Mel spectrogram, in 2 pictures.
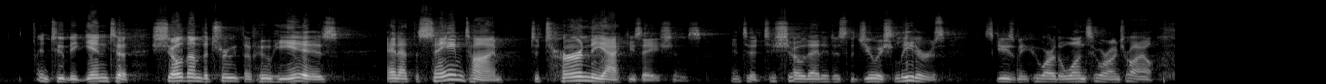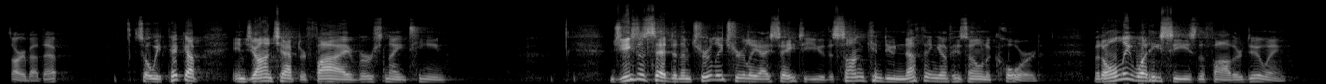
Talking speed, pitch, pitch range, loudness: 185 wpm, 135 Hz, 120-150 Hz, -27 LUFS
